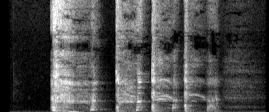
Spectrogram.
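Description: A run of about five short, dry, acted coughs in a quiet room. A cough like this can be the first sign of an asthma attack.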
